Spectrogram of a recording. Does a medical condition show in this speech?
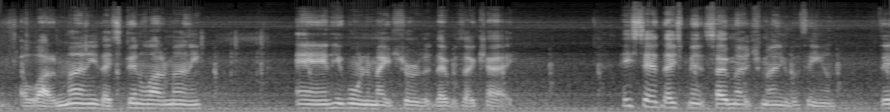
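No.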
